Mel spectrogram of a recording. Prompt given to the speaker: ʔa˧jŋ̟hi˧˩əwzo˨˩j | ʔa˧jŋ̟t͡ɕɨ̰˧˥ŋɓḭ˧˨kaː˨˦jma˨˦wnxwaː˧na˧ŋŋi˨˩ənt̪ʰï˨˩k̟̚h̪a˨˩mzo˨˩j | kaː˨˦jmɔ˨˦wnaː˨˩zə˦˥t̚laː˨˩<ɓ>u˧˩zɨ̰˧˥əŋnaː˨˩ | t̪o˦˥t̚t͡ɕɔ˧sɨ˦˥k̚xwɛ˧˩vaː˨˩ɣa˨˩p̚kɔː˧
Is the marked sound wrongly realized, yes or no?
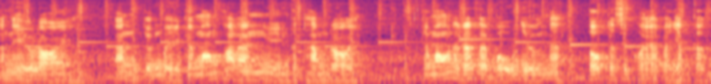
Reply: no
